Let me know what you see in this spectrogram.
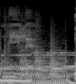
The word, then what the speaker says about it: Miele: Si scrive Miele Miele si legge Mile.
